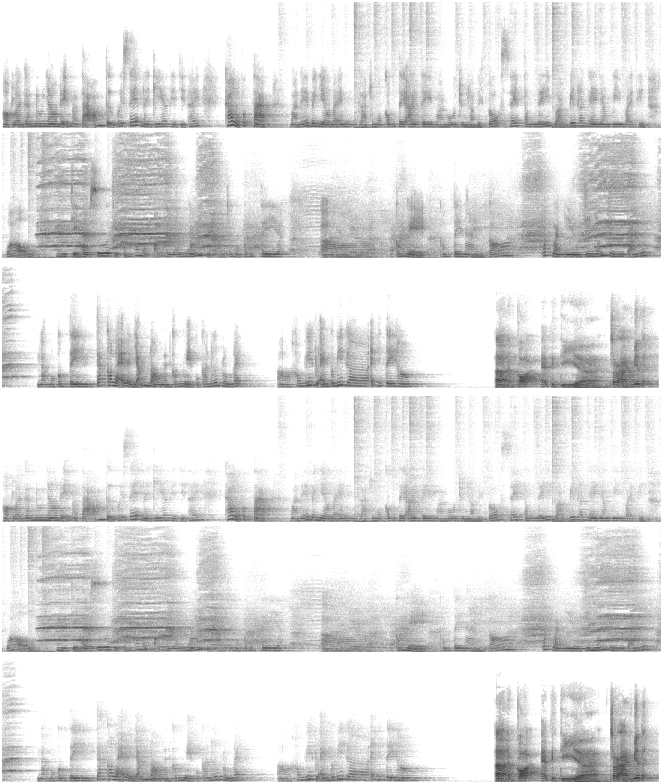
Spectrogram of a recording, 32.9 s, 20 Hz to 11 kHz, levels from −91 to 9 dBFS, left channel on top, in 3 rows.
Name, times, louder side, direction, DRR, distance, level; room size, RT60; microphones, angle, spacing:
voice 1, 0.0-4.5 4.8-15.7 16.3-17.2 17.5-19.6 20.0-21.8 22.6-26.0 26.6-28.9, left 3 dB, 80° left, 12 dB, 0.7 m, -32 dB
sound 1, 4.1-14.0, equal, ahead, 2.5 m, -47 dB
sound 2, 11.5-15.4 15.8-16.0 16.3-17.8 18.1-18.2 18.8-20.1 20.4-22.2, left 3 dB, 45° left, 1.7 m, -33 dB
voice 2, 30.2-32.7, right 4 dB, 35° right, 12 dB, 0.6 m, -22 dB
11.5 x 7.4 x 6.1 m, 0.99 s
head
